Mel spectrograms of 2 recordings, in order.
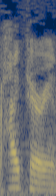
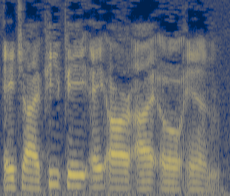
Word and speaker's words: Hipparion: And she said the horse back then was called a Hipparion, or Hyperion. I'm not sure exactly how it would be pronounced. It's Hipparion.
